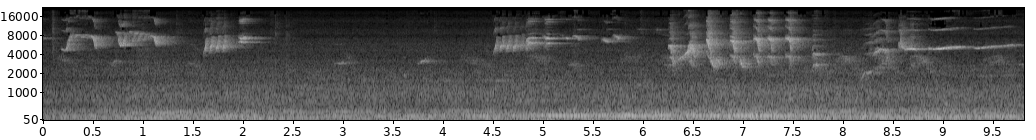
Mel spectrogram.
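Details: Orange-headed thrush lure song to spark teler singing in another bird: clusters of high chirps and squeaky notes in separate bursts, with a thin sustained whistle near the end, low hum beneath.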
